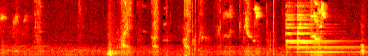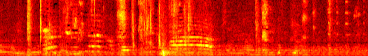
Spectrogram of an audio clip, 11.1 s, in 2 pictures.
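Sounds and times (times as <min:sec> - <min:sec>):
fruit crunching: 0:01.7 - 0:03.4.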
